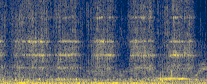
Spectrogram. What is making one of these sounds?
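A dolphin exhales with a puff as it surfaces nearby.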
